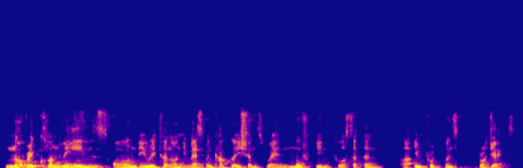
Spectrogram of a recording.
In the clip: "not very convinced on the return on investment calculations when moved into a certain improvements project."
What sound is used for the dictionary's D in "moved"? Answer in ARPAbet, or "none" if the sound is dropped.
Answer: none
